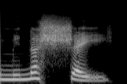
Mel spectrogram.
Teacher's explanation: And then we have the correct way of saying it, which is mina shay. So we're really, really emphasizing pressing down on the sheen when we join it to the noon.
